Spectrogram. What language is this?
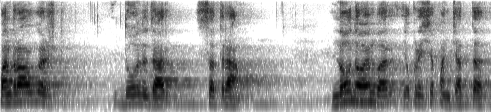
Konkani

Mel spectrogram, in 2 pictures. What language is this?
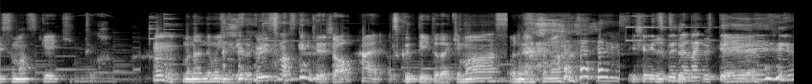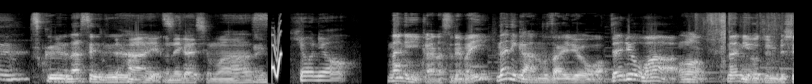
Japanese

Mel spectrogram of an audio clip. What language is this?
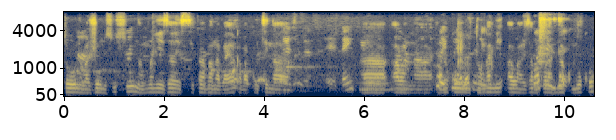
Lingala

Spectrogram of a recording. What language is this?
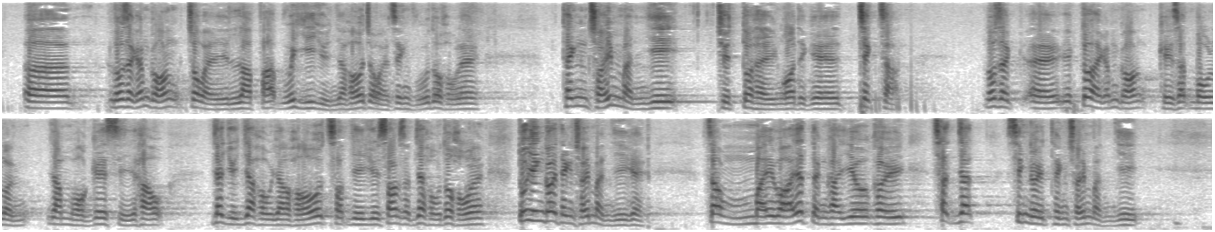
Cantonese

